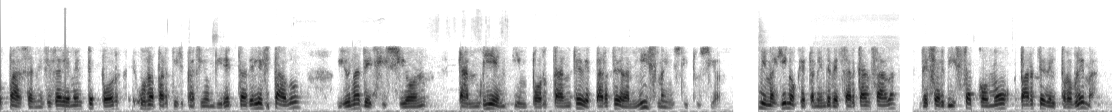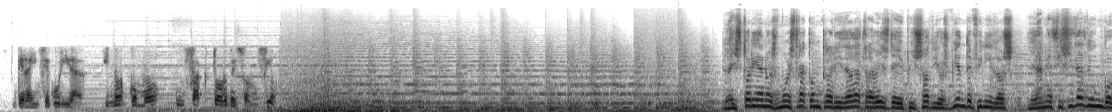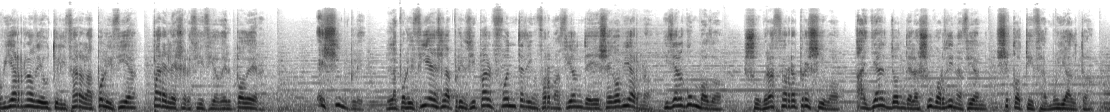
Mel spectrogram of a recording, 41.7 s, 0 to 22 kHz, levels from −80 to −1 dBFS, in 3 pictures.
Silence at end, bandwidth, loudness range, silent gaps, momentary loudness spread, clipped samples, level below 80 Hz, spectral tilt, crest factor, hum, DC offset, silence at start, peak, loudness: 0 s; 16 kHz; 5 LU; 9.16-9.46 s, 11.25-11.40 s; 9 LU; under 0.1%; -28 dBFS; -5 dB/octave; 14 dB; none; 0.1%; 0 s; 0 dBFS; -14 LUFS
